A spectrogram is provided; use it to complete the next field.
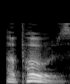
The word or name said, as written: oppose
